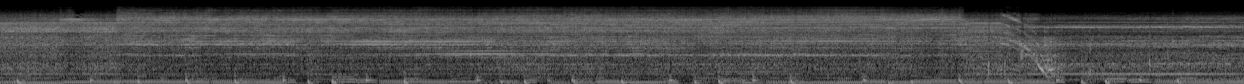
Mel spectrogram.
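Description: Bosch GKS18V-68GC BITURBO cordless circular saw running at full speed and cutting through a wooden board. It holds steady for about ten seconds, then the trigger is let go and the blade winds down, its whine falling in pitch.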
